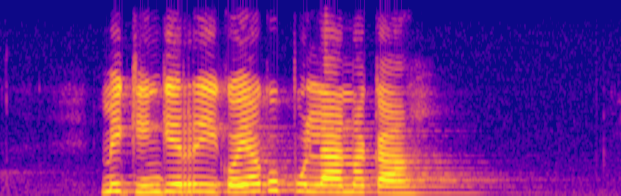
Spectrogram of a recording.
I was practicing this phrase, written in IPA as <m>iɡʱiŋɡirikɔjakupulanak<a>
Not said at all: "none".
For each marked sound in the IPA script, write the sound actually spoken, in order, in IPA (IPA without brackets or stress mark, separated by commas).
m, a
